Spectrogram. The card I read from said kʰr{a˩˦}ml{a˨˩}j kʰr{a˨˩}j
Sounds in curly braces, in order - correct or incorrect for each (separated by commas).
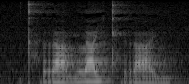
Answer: correct, incorrect, correct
